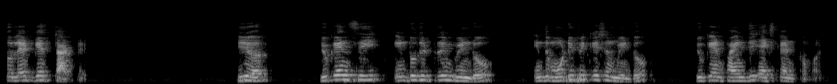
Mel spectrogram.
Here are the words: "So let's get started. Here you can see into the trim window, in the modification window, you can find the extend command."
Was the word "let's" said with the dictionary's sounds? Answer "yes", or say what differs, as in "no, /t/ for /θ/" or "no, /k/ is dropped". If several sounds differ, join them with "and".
no, /s/ is dropped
